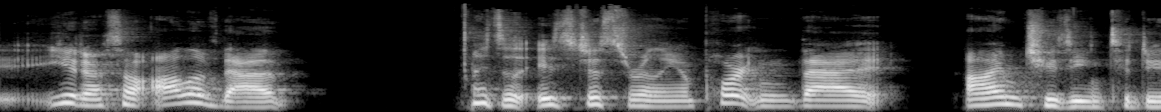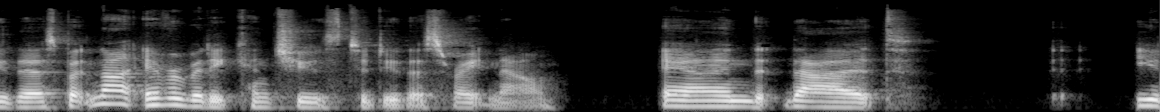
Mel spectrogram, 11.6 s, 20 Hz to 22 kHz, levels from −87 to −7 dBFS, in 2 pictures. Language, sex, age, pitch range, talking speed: English, female, 20-39, 150-185 Hz, 145 wpm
